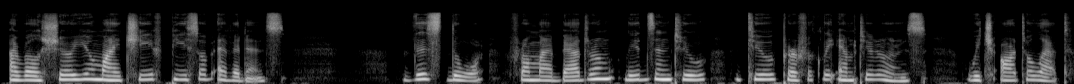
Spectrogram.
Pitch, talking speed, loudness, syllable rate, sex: 205 Hz, 135 wpm, -19 LUFS, 4.1 syllables/s, female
